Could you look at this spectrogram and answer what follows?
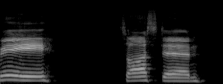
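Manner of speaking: awkward, very slow delivery. Answering a viewer's request for an impression from a video: Auston Matthews impression. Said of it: "give your best Matthews impression from that stupid video".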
